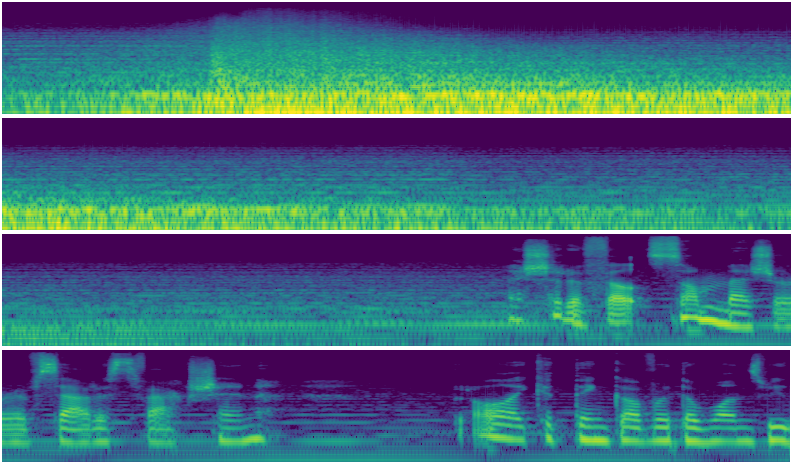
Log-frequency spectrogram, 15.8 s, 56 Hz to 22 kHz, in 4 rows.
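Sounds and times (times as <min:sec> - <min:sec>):
deep heavy roaring rumble of space station explosion: 0:00.4 - 0:08.1
space station exploding: 0:00.6 - 0:06.3
speech: 0:10.6 - 0:13.3, 0:14.2 - 0:15.7.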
